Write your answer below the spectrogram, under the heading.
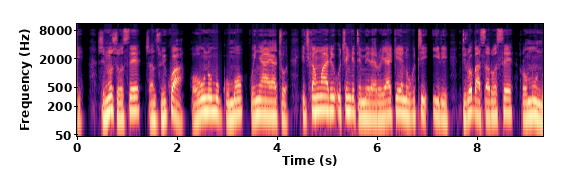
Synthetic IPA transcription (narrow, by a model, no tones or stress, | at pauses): ʐ̥ino̞ʐo̞se̞ʐ̥anzwikwaɦouno̞muɡʱumo̞we̞ɲajajaːt͡ʃo̞ | it͡ʃkamwaɾiʔut͡ʃe̞ŋɡe̞temiɾaɾo̞jake̞no̞kutiːri | ndiro̞ɓasaɾo̞se̞ro̞muːn̤u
